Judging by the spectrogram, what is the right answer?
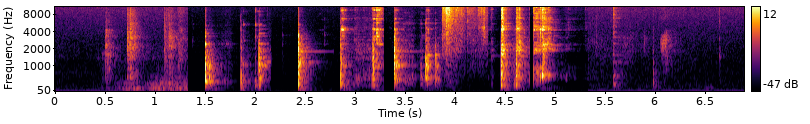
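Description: Plates, bowls, a glass and cutlery clinking and knocking on a table as a meal is set out and served: a quick run of sharp clinks, broken by abrupt dead silences, that dies away about five seconds in.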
